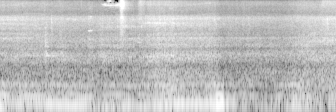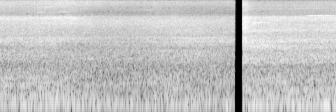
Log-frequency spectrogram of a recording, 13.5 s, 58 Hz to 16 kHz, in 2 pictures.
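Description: City bus on route 432 turning into Rua dos Abacates in Deodoro, Rio de Janeiro, a steady low engine rumble with street traffic throughout, rising slightly around the turn, with no clear air brake hiss.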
